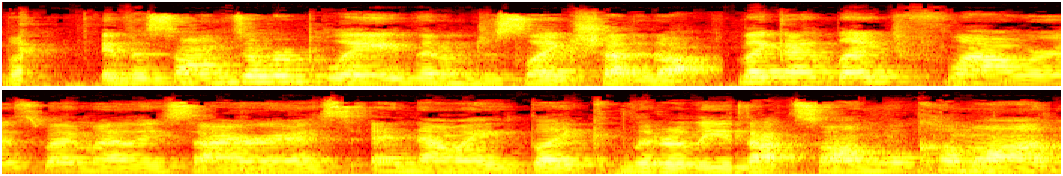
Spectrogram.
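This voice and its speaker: A woman talks at a fairly quick pace amid audible room echo and noticeable background noise. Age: 20s. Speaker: influencer and performer. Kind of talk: casual chat. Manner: animated; loud.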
